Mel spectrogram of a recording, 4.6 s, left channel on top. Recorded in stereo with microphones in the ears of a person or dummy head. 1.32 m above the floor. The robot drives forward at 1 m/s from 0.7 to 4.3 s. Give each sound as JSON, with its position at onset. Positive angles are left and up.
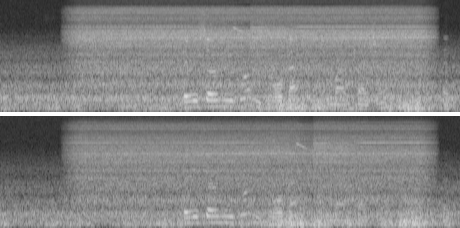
{"t": 1.8, "sound": "a man speaking", "side_deg": 35}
